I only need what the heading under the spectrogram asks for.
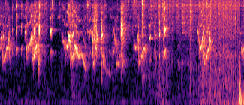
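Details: Budgerigars chirping in the morning: dense, fast warbling chatter of short twittering notes and squeaks, ending with a couple of low thumps.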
